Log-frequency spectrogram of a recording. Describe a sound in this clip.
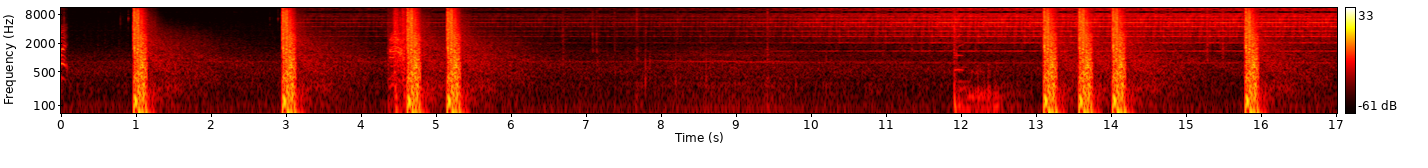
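Loud gunshots fire in short bursts.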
